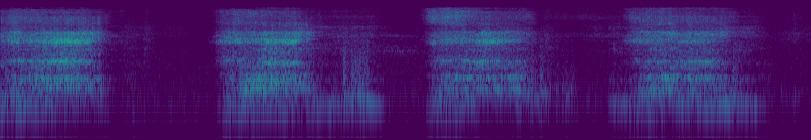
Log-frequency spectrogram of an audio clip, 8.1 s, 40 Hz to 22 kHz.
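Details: Loud, harsh rattling snores on each breath, about 29 breaths a minute, in a small room, likened to a pig being slaughtered; snoring.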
